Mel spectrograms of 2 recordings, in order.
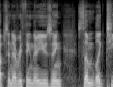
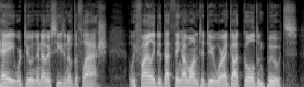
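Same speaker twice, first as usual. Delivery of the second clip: mock unenthusiastic, flat, bored drone. Recounting a project, doing Grant Gustin sounding mock-bored. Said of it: "sounding super bored and doesn't want to be there".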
